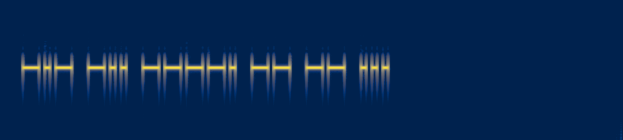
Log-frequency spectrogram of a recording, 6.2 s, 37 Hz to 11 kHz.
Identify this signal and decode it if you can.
Morse code, heard as a keyed tone, about 22 wpm, 700 Hz. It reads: KD9MMS
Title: USA Call Signs - 6 Characters - Repeated 3x - 22wpm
